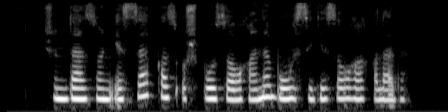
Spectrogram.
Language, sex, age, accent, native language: Uzbek, female, 18-24, Qashqadaryo, Uzbek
